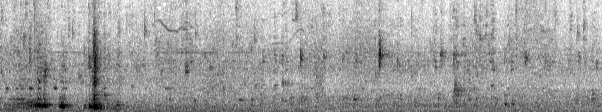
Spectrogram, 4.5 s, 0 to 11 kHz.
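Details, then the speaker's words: Reef aquarium sump with filter sock silencers fitted, skimmer off, about 3 ft away: a few soft drips and faint trickle over near silence, staying under 50 dB, sometimes 51; quiet sump drain. "and this is definitely quieter as it drops down under 50 D sometimes hitting 51 but I think that is the max definitely quieter than without the silencer"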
